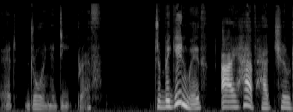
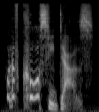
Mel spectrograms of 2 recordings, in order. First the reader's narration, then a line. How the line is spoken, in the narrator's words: I replied testily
